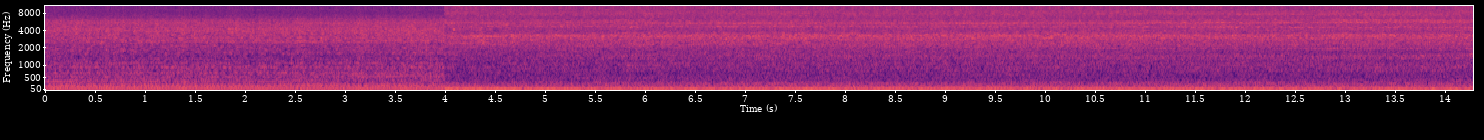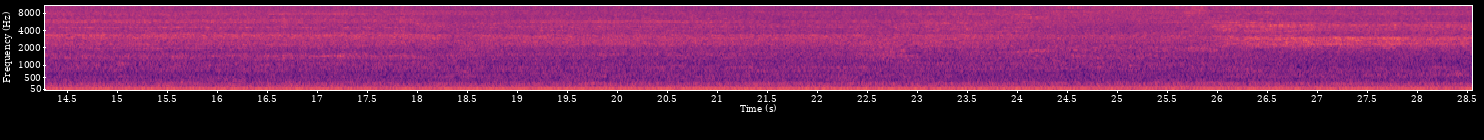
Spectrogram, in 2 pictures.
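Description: Cessna 152's four-cylinder Lycoming engine and propeller droning steadily in flight, heard inside the cabin.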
